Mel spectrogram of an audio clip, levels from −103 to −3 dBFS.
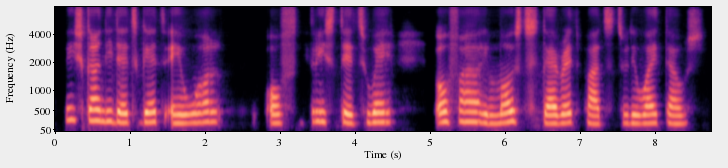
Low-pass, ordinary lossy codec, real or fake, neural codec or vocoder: none; none; fake; codec, 16 kHz, about 1 kbps, DyCAST, with the encoder's durations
